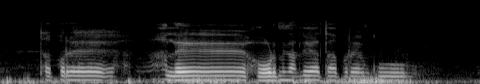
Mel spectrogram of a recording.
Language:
Santali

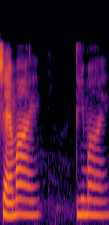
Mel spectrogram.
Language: Konkani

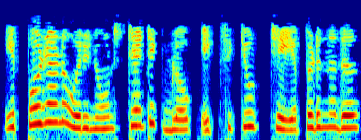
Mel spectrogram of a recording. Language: Malayalam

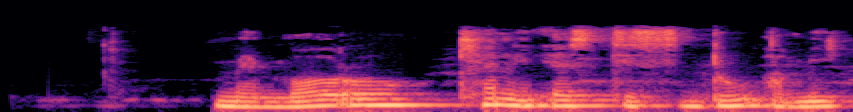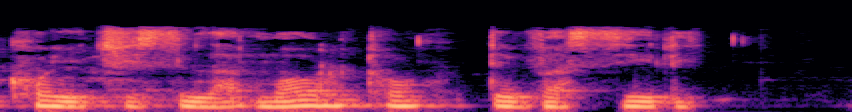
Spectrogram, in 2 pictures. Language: Esperanto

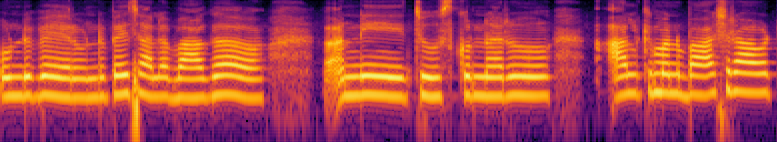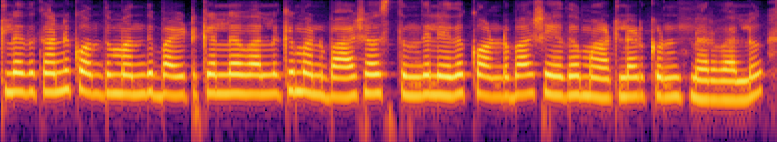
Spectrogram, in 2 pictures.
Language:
Telugu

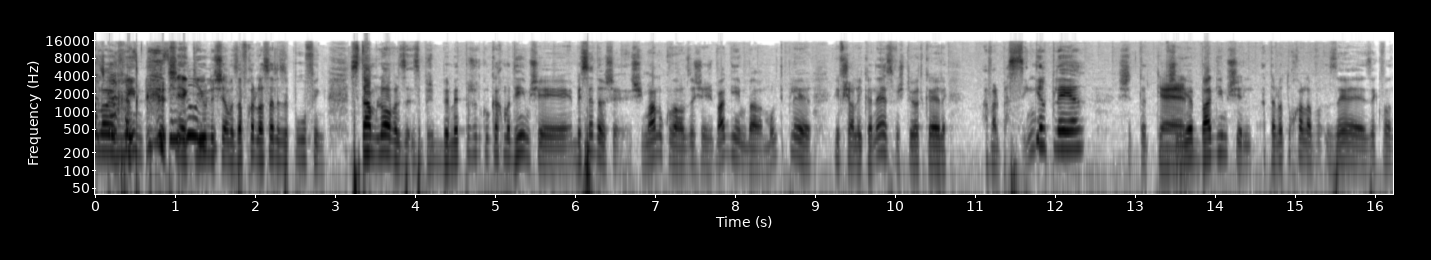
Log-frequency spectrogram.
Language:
Hebrew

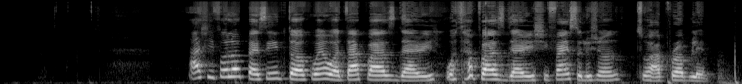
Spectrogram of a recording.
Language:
Nigerian Pidgin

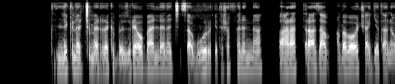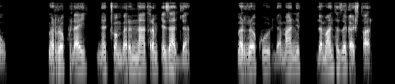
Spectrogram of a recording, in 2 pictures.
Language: Amharic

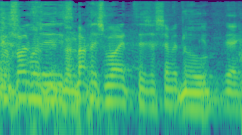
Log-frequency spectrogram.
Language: Hebrew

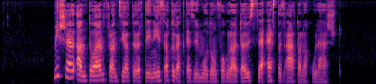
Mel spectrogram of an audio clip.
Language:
Hungarian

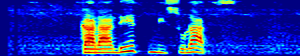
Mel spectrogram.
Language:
Sakizaya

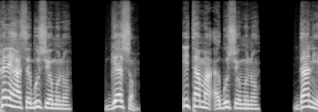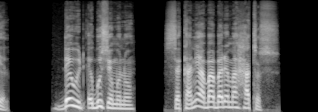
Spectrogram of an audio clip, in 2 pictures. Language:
Akan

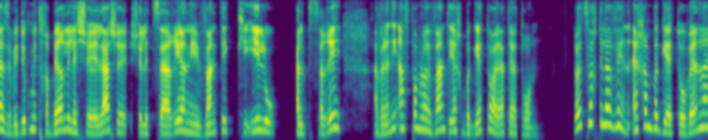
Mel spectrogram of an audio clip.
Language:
Hebrew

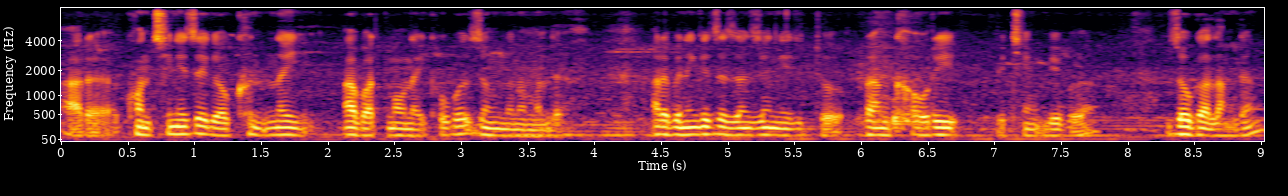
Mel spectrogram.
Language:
Bodo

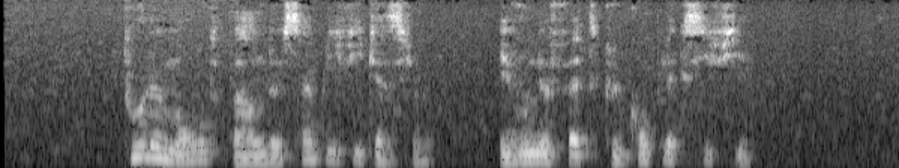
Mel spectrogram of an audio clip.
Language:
French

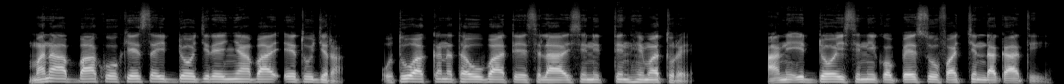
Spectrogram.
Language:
Oromo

